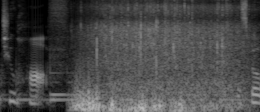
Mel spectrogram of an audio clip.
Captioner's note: wind whooshing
